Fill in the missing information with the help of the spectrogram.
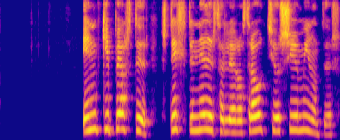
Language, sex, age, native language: Icelandic, male, 11, Icelandic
